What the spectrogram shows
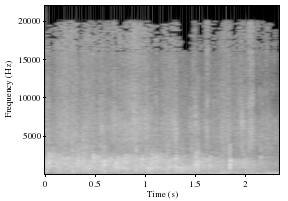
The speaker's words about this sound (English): Yeah, clap for yourself.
